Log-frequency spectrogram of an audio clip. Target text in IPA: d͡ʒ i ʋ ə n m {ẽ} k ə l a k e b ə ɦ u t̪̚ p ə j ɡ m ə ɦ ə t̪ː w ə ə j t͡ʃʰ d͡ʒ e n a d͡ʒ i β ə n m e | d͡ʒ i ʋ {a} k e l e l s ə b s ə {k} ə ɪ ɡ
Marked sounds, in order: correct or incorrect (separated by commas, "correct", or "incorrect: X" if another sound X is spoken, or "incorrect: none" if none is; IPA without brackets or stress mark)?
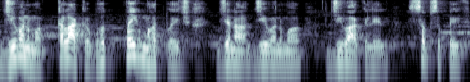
incorrect: e, correct, incorrect: p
